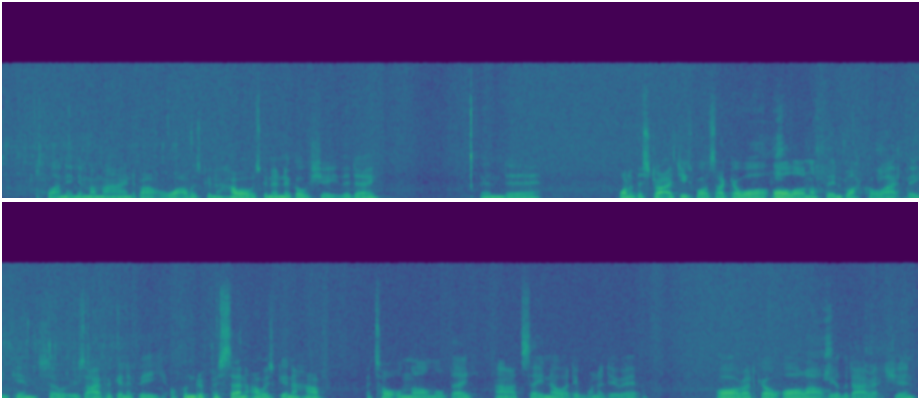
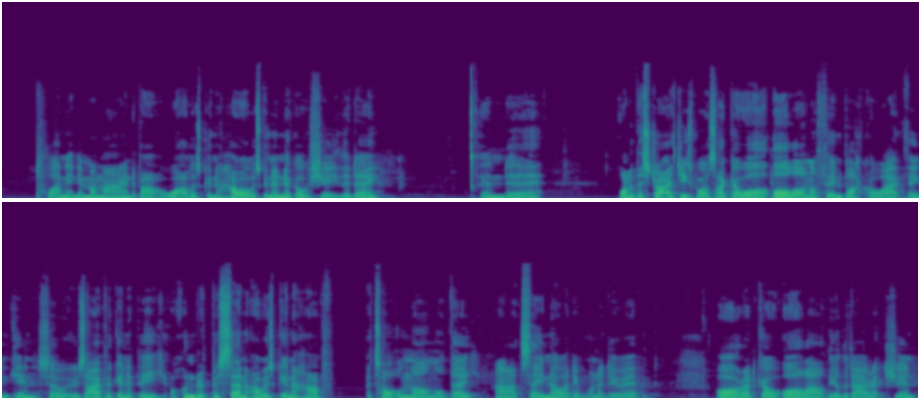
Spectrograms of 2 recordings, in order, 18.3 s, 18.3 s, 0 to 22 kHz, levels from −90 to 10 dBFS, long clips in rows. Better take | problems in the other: second | hiss; loud; throughout; 9 dB below the speech

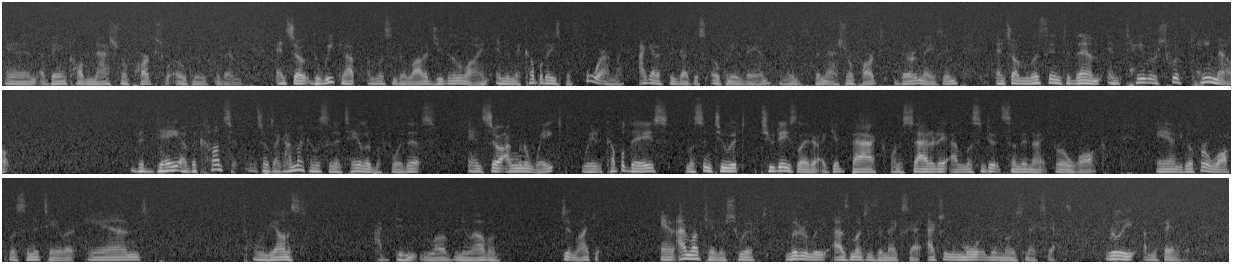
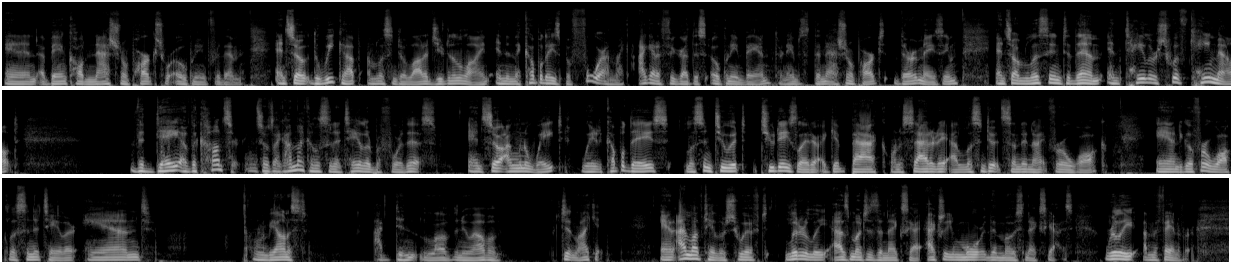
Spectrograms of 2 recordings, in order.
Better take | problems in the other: second | hiss; loud; throughout; 5 dB below the speech

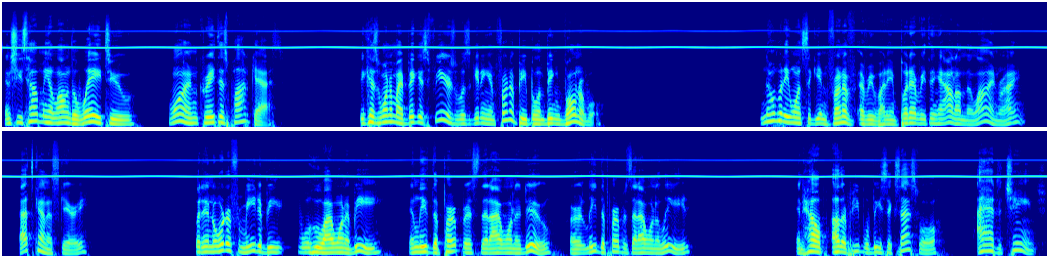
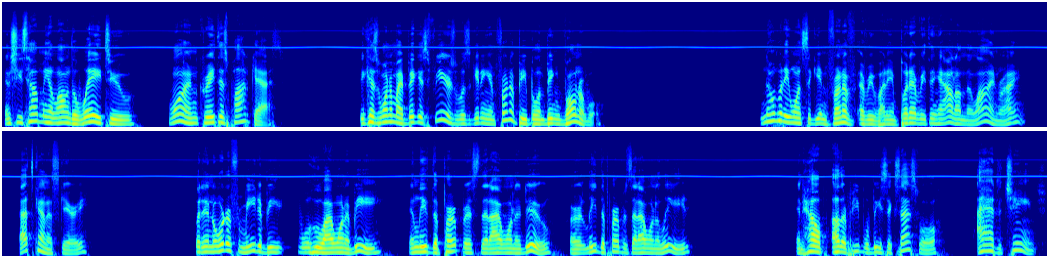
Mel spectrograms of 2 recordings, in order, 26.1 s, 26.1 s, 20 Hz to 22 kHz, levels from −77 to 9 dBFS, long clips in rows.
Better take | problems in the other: second | high-pitched whine; loud; throughout; 5 kHz, 8 dB below the speech; faint in the second

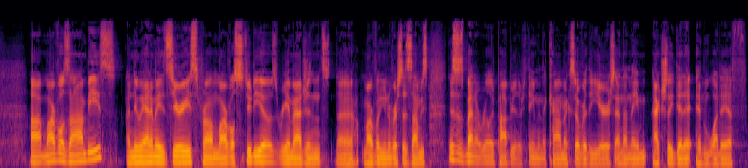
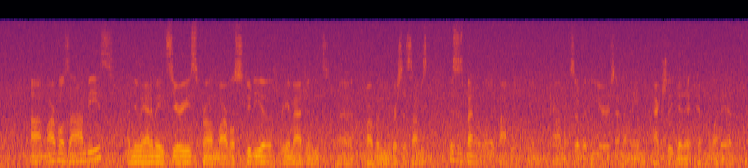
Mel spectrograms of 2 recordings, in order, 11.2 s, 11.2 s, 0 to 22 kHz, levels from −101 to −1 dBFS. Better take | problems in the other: first | hiss; loud; throughout; 3 dB below the speech

